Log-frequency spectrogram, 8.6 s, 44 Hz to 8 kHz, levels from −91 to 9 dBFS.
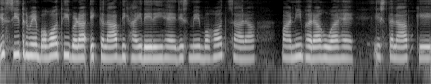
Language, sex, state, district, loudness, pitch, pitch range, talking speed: Hindi, female, Uttar Pradesh, Budaun, -17 LUFS, 225 Hz, 220-240 Hz, 160 wpm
